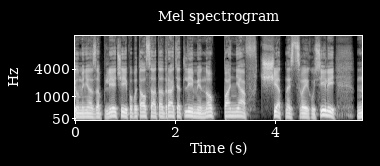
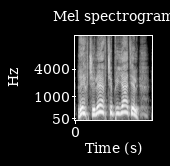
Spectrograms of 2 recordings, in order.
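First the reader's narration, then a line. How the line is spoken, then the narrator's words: Sickly babbling. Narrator (Russian): лепетал позеленевший Лимми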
